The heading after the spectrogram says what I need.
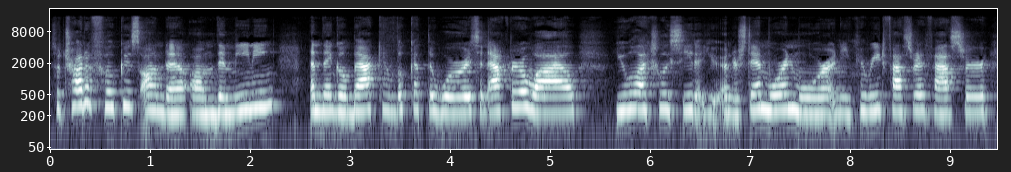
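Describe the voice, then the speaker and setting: A woman's voice: on the high side, fairly even intonation, fairly quick. A young woman from Norway, a native Norwegian speaker, giving casual tips in a chatty vlog full of fillers. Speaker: vlogger.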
